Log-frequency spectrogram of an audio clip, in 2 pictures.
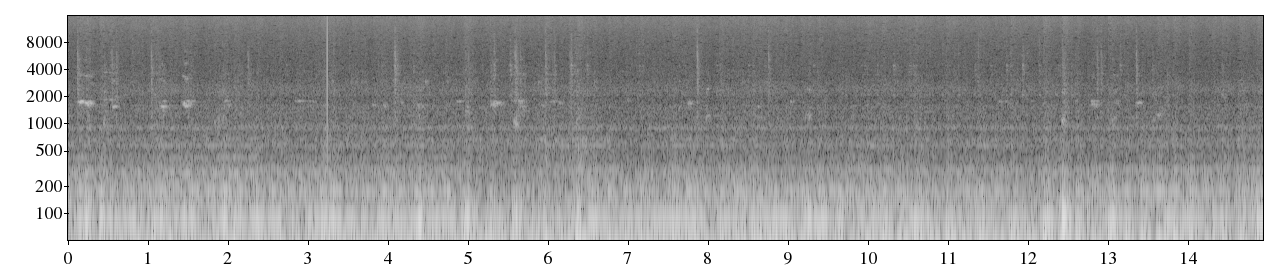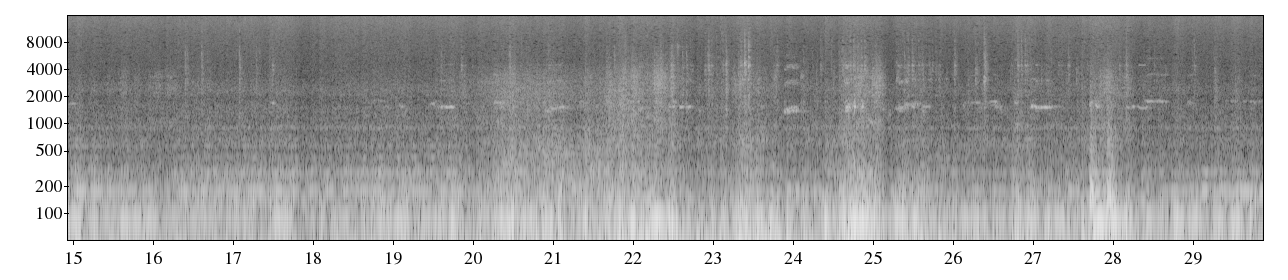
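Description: Train running along the track, heard aboard the train: a steady low rumble that grows louder and rougher about two-thirds of the way through.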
